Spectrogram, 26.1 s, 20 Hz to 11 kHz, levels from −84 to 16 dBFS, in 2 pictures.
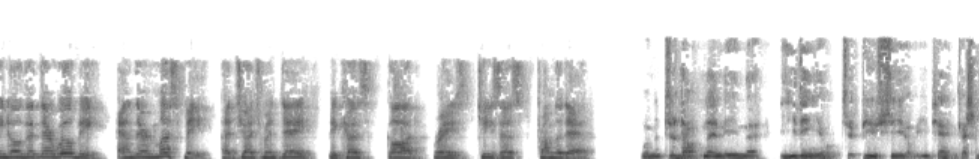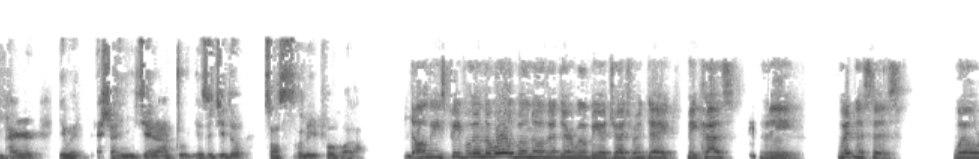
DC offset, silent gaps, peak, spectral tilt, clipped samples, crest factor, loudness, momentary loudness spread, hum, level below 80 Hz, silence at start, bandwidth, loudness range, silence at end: under 0.1%; 8.14-8.53 s, 18.10-18.42 s, 23.94-24.19 s, 25.34-25.74 s; -4 dBFS; -4.5 dB/octave; under 0.1%; 16 dB; -20 LUFS; 10 LU; none; -62 dBFS; 0 s; 8.8 kHz; 4 LU; 0 s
